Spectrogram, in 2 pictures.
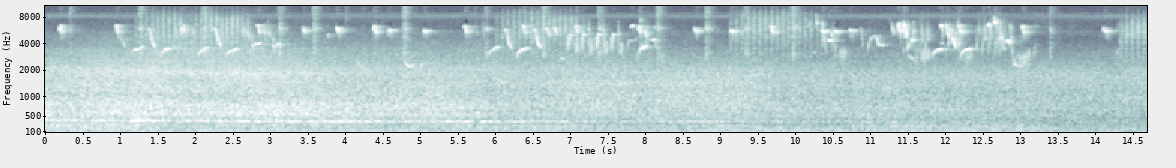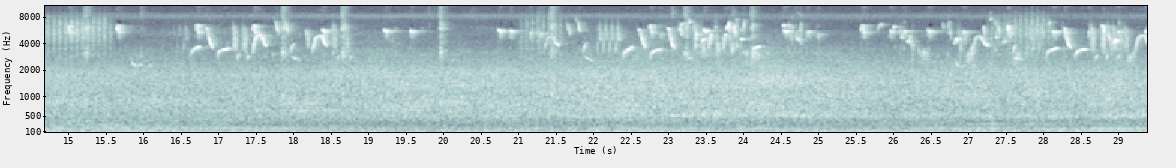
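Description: Songbirds chirping in short clusters of high calls, some sliding downward, scattered through the whole stretch over a steady background rush that is louder for the first several seconds.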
